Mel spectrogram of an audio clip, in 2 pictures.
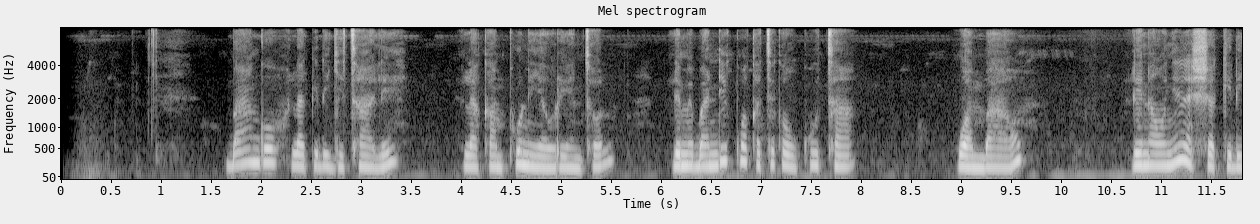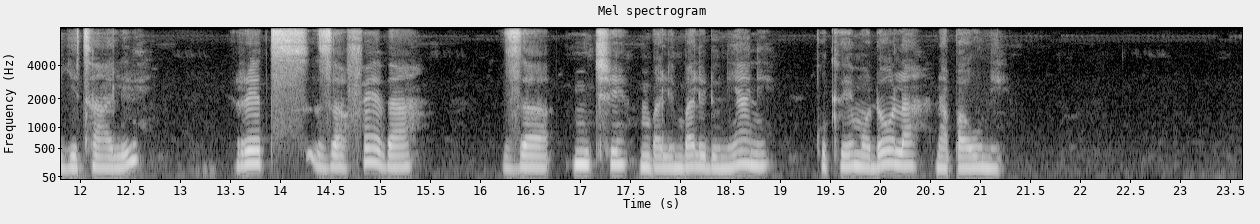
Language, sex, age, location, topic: Swahili, female, 36-49, Kisii, finance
